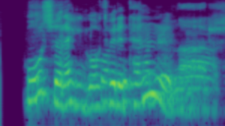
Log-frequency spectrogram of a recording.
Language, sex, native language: Icelandic, other, Icelandic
